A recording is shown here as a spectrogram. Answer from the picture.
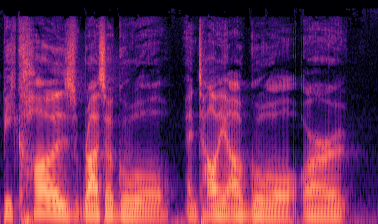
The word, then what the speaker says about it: Ra's al Ghul: You know what's funny, by the way, is that we use the proper pronunciation, Ra's al Ghul.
